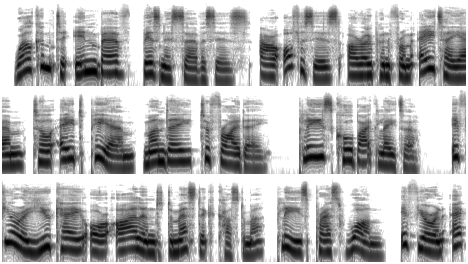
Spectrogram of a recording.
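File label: Female English ivr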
